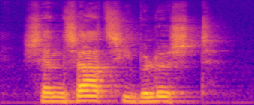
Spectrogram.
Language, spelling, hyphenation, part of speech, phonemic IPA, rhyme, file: Dutch, sensatiebelust, sen‧sa‧tie‧be‧lust, adjective, /sɛnˌzaː.(t)si.bəˈlʏst/, -ʏst, Nl-sensatiebelust.ogg
- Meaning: sensationalist, craving sensation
